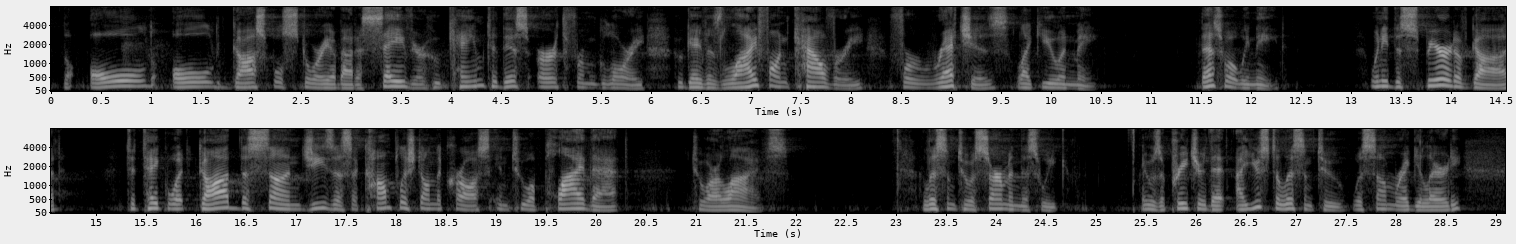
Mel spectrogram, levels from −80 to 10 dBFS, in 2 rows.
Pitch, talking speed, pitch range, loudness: 155 Hz, 155 wpm, 135-175 Hz, -30 LUFS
